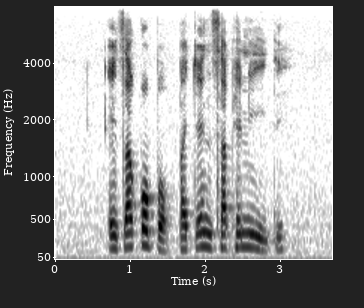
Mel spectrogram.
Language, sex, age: Southern Sotho, male, 29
